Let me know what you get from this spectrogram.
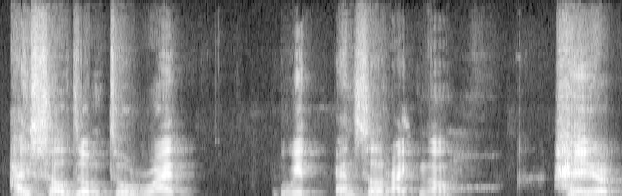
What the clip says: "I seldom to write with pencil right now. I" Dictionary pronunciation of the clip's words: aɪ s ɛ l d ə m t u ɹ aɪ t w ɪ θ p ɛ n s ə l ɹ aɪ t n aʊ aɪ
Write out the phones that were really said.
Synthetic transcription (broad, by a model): aɪ s ɛ l d ə m t u ɹ aɪ t w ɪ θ p ɛ n s ə l ɹ aɪ t n aʊ aɪ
